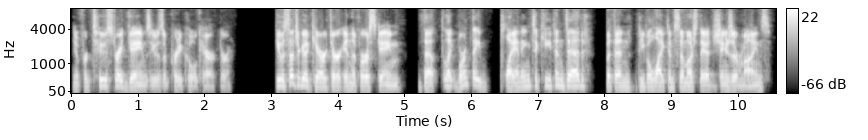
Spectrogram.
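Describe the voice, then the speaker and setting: A man's voice: mid-range voice, sing-song, brisk, fairly bright tone. A man hosting a let's play, chatting casually about games in a wry, bluntly critical way. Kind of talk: casual gaming commentary with friends.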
